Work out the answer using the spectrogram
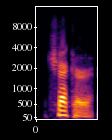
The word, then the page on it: chequer: American English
